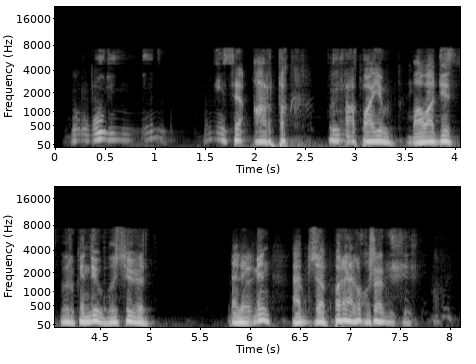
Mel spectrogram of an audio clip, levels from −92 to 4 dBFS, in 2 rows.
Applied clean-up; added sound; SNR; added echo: neural mask model DeepFilterNet 3.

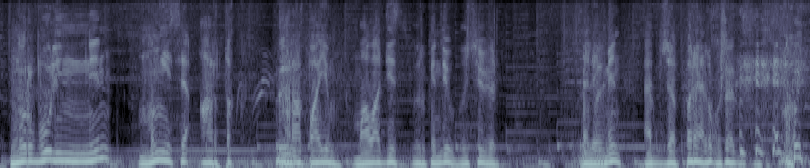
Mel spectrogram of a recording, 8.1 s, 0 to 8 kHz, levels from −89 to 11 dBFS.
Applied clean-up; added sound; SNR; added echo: none; Plucked string instrument; 19 dB; none.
